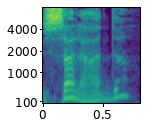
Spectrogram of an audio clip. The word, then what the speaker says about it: salade: Then, une salade. Un dessert. Un café. All right, so, une salade. Same thing here. Final you don't insist on it. It only gives you the pronunciation of the previous letter.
